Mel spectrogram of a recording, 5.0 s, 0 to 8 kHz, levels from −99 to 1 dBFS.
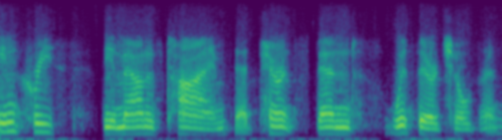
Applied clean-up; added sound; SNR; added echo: none; none; none; none.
